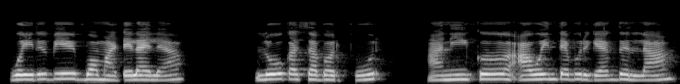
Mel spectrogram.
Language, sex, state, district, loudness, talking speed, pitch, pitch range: Konkani, female, Goa, North and South Goa, -15 LUFS, 105 wpm, 230 Hz, 210-240 Hz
